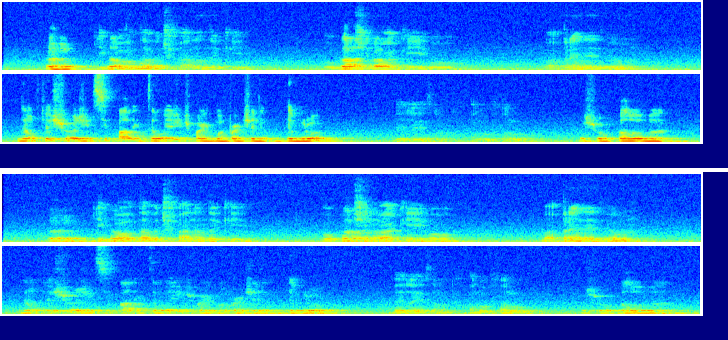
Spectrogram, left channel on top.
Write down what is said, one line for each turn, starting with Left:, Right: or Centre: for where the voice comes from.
Left: uhum.
Right: Igual
Left: Não, demorou.
Right: eu tava te falando aqui. Vou
Left: Claro,
Right: continuar
Left: claro.
Right: aqui e vou, vou aprendendo, viu, mano?
Left: Não, fechou. A gente se fala então e a gente marca uma partida. Demorou?
Right: Beleza, mano. Falou, falou.
Left: Fechou. Falou, mano.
